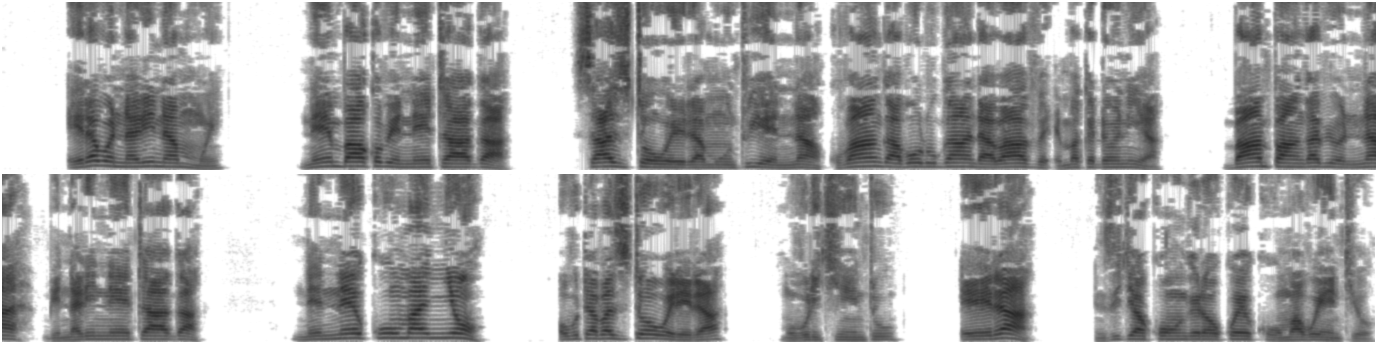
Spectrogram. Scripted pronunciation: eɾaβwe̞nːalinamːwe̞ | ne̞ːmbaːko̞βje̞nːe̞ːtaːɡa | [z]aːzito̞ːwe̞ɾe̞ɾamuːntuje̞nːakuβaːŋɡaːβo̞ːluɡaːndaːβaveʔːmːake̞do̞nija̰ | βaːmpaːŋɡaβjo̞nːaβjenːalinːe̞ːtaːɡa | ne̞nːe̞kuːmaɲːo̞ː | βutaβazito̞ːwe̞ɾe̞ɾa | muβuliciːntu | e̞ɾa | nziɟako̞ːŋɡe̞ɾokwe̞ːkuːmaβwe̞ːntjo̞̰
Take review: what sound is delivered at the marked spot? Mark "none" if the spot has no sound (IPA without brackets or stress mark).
s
